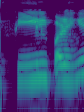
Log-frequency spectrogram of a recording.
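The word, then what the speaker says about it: feel: इसको आप double E को बड़ी ई के रूप में फील पढ़ेंगे, ना कि फिल, और इसको फिल पढ़ेंगे, आई जो दे रखा है छोटी ई के रूप में, फिल ना कि फील।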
